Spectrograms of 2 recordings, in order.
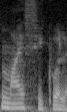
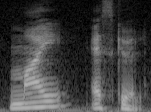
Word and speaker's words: MySQL: and the instagram as well so what is my sequel actually a friend first thing first you have to know how to pronounce my sql sometimes uh people call it my sequel or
